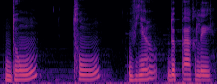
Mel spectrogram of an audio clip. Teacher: Think of the liaison sound actually transferred onto the following word. So it's a little bit like this final silent letter has moved to the start of the following word.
